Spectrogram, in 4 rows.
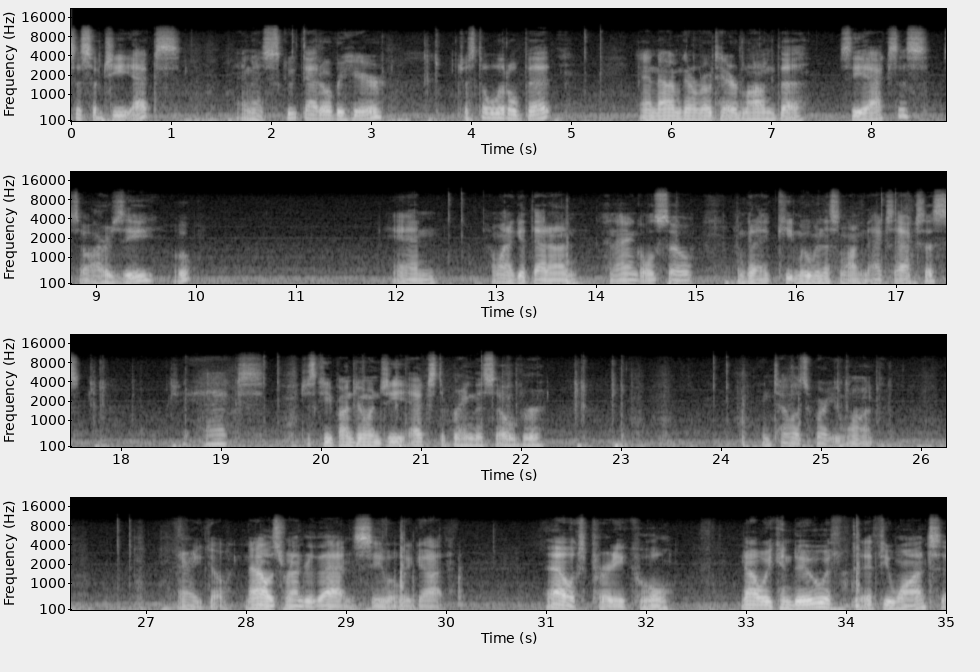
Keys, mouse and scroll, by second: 2.3 click, 3.5 g, 5.3 click, 6.3 r, 12.5 click, 14.5 g, 17.0 click, 17.5 g, 19.5 click, 20.3 g, 21.5 click, 22.5 g, 24.0 click, 25.3 g, 27.0 click.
